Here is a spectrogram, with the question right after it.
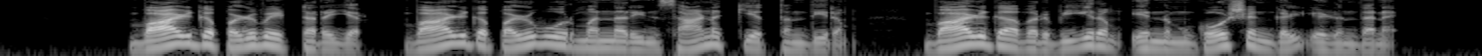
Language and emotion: Tamil, neutral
